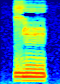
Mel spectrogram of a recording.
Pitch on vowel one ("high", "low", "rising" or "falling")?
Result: high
